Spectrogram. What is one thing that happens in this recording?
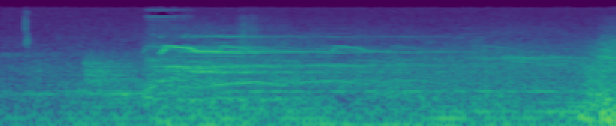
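An eagle screeches.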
